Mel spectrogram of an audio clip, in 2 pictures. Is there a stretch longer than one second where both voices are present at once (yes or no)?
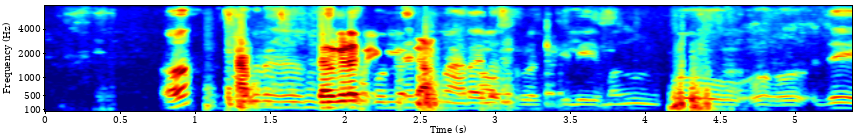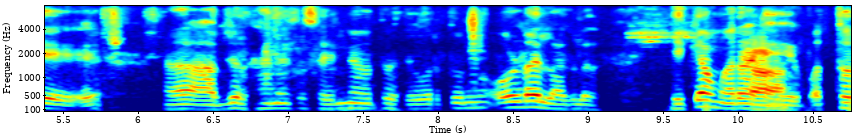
yes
